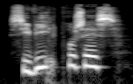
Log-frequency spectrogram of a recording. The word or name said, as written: civilproces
